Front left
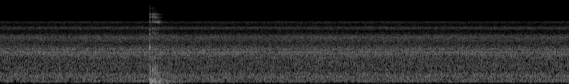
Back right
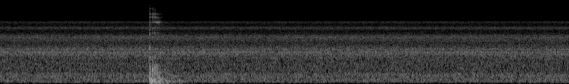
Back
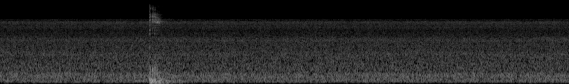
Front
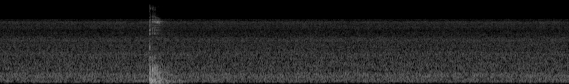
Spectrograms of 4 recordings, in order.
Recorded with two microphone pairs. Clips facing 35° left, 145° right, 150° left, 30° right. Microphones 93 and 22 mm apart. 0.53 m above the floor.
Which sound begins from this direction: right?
A thud, at 1.5 s.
